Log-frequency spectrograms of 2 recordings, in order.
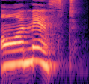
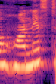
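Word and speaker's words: honest: जैसे ऑनेस्ट इसको हॉनेस्ट नहीं बहुत कोई पढ़ते हैं ऑनेस्ट। उनकी गलती नहीं है क्योंकि उनको साइलेंट लेटर का रूल नहीं पता है। लेकिन आपको पता है आप इसको ऑनेस्ट नहीं। अब आप इसको ऑनेस्ट पढ़ोगे। इसको ऑनेस्ट पढ़ते हैं जिसका मतलब होता है ईमानदार।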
